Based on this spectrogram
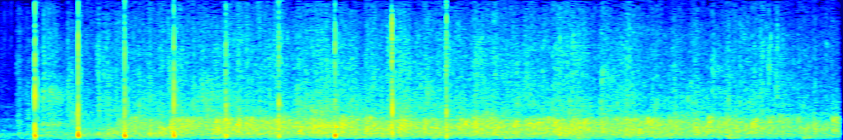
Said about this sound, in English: So those are all careers I couldn't have mustered, so we can applaud them too.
